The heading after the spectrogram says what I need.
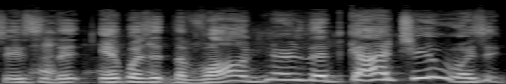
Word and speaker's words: Wagner: Well, but I was so tempted to pronounce it Wagner, but Vagner puts an ex extra little flare on Holy Terry.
